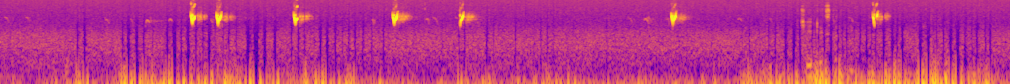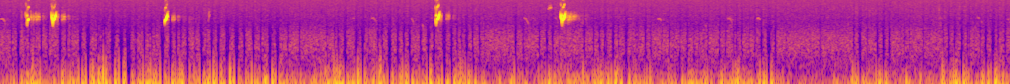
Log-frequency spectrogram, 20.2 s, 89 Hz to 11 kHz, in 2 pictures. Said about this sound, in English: Those are wild birds in 306.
